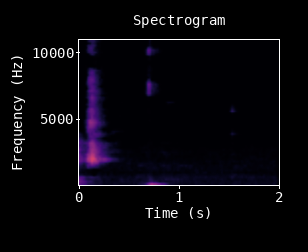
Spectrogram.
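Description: A single short, soft click about three-quarters of a second in, just after the last sound of a spoken word.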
